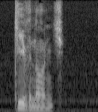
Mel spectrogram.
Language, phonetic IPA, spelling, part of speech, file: Polish, [ˈcivnɔ̃ɲt͡ɕ], kiwnąć, verb, Pl-kiwnąć.ogg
